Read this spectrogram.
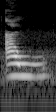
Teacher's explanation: Tak boleh dengung. Au, waw sifatnya lin, lembut, maka kita kena muncungkan mulut kita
